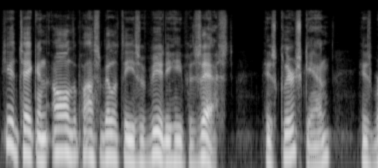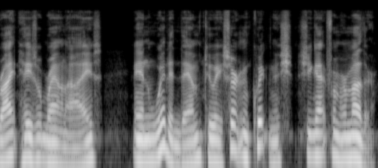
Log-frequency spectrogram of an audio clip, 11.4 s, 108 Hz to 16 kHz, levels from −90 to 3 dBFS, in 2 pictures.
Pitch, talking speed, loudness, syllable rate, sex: 135 Hz, 160 wpm, -17 LUFS, 4.5 syllables/s, male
